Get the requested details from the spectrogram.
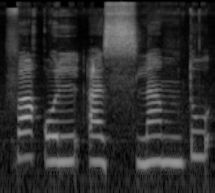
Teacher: अस में सफ़ीर है, सीठी की आवाज़ आएगी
